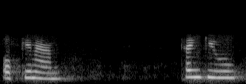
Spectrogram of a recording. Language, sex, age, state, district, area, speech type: Dogri, female, 18-30, Jammu and Kashmir, Kathua, rural, conversation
